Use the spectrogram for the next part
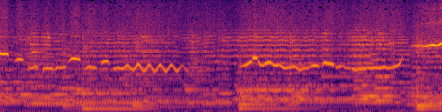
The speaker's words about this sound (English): who wasn't an instrumentalist, was able to, you know, work as if he were a horn player when he whistled, and he does it very well, very, very musical.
